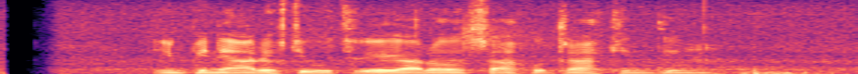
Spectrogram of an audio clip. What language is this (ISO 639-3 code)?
jav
